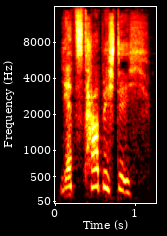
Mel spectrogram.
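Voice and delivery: loud, high, drawn-out yell; full-voiced shout of capture; triumphant roar. A narrator's reading. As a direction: bellow it as you pounce on your quarry. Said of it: "brüllte er".

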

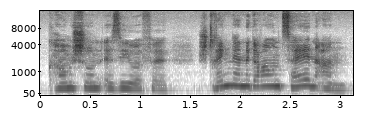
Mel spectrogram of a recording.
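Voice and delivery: pushy, urgent dare; challenging. A narrator's reading. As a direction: goad him into thinking. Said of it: "forderte er heraus".

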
